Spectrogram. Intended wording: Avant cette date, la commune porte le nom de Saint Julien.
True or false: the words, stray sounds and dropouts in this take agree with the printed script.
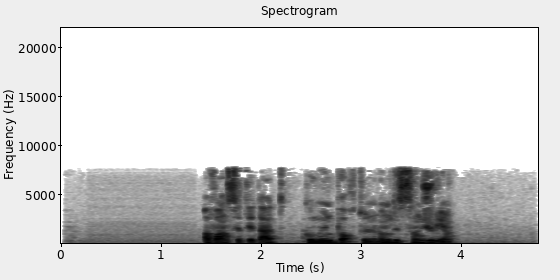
false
